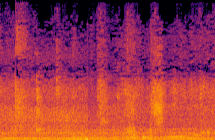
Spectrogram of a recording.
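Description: Pet pigeons cooing softly at close range, low murmuring calls repeating over a steady background hum.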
